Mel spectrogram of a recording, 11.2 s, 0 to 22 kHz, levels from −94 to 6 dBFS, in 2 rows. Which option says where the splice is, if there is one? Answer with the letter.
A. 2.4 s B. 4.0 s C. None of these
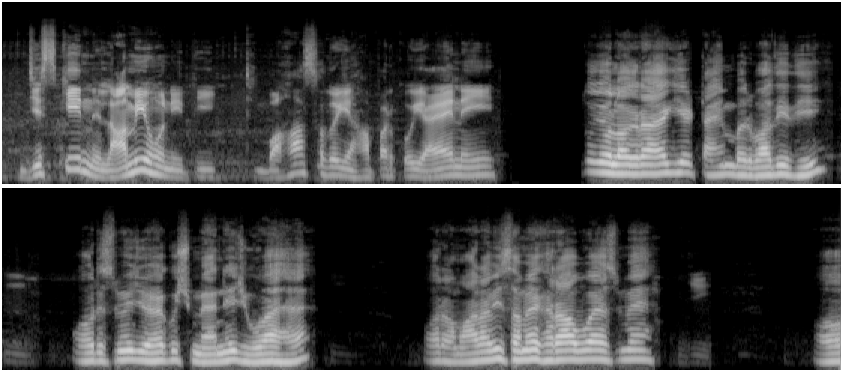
B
